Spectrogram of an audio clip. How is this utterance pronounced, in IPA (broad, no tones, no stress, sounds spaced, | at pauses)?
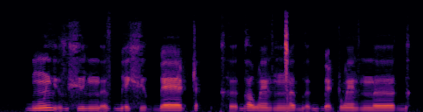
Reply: b ũ lʲ ṵ z xʲ u lʲ n̪ ə̰ z ɡ͡b ɪ xʲ u ɡ͡b ɛ ʈ | kʰ ə̰ ɡ ʌ w ɛ̃ z ŋ͡ǀ ə d̪ ə̰ ɡ ɓ ɛ̰ ʈ w ɛ̃ z n̪ ə ɡ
